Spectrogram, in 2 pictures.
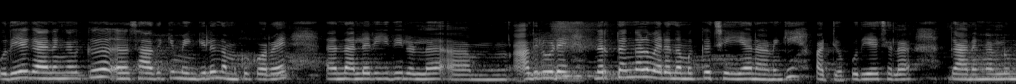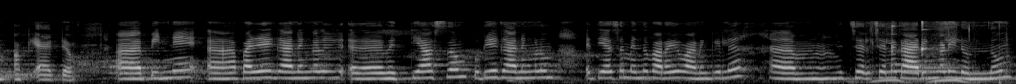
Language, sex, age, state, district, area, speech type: Malayalam, female, 18-30, Kerala, Pathanamthitta, rural, spontaneous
